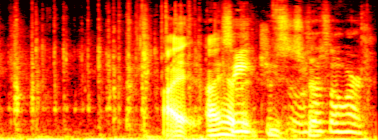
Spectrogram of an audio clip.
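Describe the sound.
Quick typing on a computer keyboard while writing down song titles: a brisk run of clicks at first, then a person talking over fainter keystrokes.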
